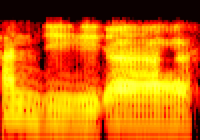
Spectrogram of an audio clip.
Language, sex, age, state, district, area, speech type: Punjabi, male, 60+, Punjab, Firozpur, urban, conversation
